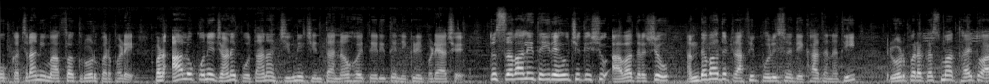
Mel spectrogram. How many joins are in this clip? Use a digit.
1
